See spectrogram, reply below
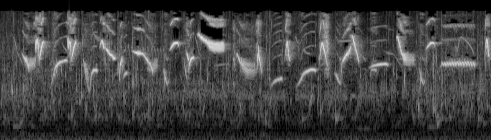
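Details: Busy medley of small birds meant to provoke a white-rumped shama to sing: quick, high swooping whistles and chirps follow one another closely throughout, with a couple of flat sustained notes near the end.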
